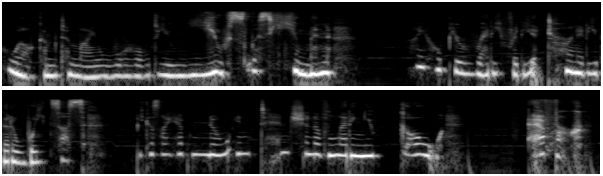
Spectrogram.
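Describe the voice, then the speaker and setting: A woman voicing a cruel, possessive killer robot captor in a menacing, taunting ASMR roleplay, mostly in a breathy whisper. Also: medium pitch, expressive, darkish tone, faint music behind. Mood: possessive menace. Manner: menacing, taunting, slow and deliberate.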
